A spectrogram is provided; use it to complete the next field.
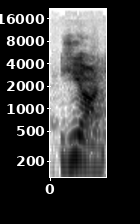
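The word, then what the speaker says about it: yearn: है यन right it's यन इसमें are silent होगा तो इसका प्रोनंसिएशन होगा यन नेक्स्ट है खिसिया खिसिया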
